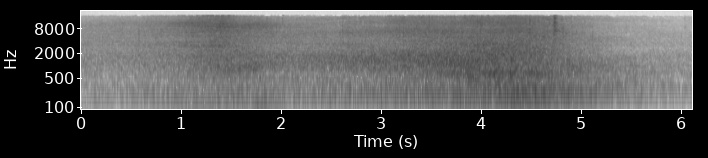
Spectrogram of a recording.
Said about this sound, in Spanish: La ciudad ha despertado y ahora, con el sol, el tráfico progresivamente va haciéndose más pesado.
